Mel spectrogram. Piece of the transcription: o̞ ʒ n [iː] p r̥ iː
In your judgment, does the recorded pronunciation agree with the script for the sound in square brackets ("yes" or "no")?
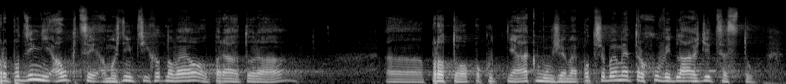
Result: yes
